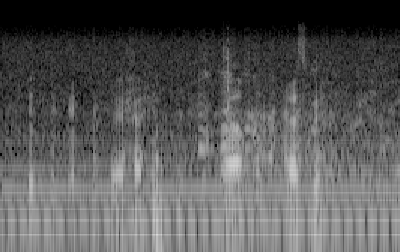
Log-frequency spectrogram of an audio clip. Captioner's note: laughing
